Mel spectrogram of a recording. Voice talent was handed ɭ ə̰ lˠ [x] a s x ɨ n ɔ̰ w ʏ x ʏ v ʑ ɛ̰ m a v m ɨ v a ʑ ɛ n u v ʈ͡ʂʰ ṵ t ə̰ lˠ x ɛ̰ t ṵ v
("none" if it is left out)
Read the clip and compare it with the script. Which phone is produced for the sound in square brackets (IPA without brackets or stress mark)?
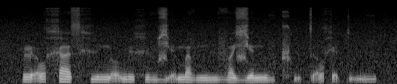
x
